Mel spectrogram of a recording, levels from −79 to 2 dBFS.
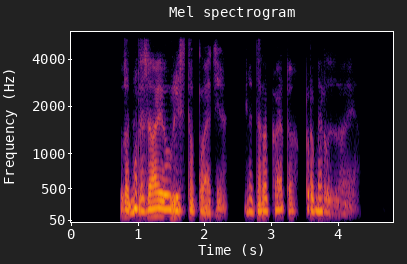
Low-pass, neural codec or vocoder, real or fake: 5.4 kHz; codec, 16 kHz, 1 kbps, FreqCodec, larger model; fake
